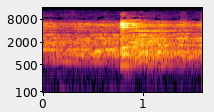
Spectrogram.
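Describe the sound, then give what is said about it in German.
A sound from the video game Pokémon Unite plays alone: a steady, bright electronic tone with layered harmonics that swells suddenly louder and fuller partway through, like a synth menu or loading jingle. “Jetzt hört man schon Game Sound.”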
